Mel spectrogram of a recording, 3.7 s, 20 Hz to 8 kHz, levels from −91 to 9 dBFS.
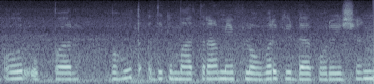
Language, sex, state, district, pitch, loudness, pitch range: Hindi, female, Punjab, Fazilka, 225 Hz, -16 LUFS, 210-230 Hz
